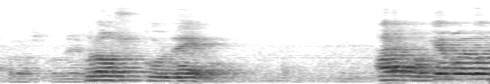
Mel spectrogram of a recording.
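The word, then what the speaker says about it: προσκυνέω: En en español sería una P, una R, una O, una S, una K, una U, una N, una E y una O. Se pronunciaría proscuneo proscuneo.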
